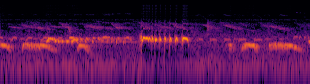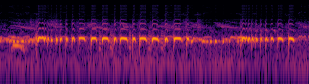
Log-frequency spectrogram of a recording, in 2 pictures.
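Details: A zebra dove lure recording meant to draw replies from wild local doves. Soft low gurgles give way to loud rolling phrases of quick repeated coos, and the phrases sometimes overlap.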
